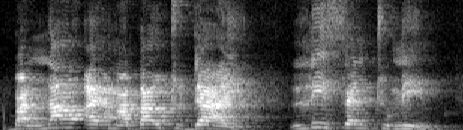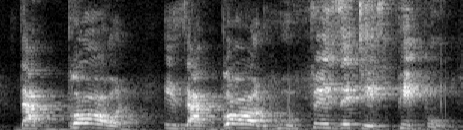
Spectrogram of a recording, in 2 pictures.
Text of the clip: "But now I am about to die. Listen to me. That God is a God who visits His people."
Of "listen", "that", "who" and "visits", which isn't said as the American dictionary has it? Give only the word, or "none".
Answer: visits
